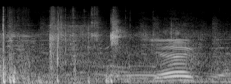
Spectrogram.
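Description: A ball being kicked hard: a sharp thud right at the start, then a second sharp knock about half a second later. Near the end a voice calls out.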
